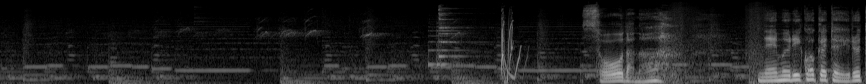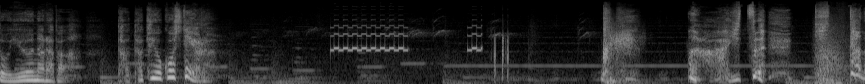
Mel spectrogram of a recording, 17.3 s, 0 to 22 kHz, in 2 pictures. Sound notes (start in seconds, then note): 11.7 briiiiiiing*—*click*!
